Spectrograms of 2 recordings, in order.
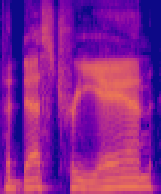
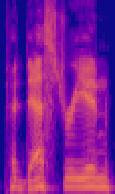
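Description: First: The stress falls on an unusual syllable. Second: The word has its usual stress pattern. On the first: "Just stressing different syllables" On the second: "Instead of pedestrian"

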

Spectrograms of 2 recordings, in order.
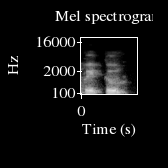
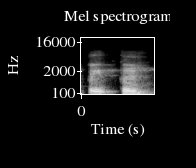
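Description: First: The final vowel is oral, not nasalized. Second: The final vowel is nasalized. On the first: It refers to breath or breathing. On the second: It refers to darkness.

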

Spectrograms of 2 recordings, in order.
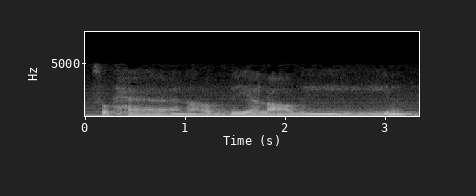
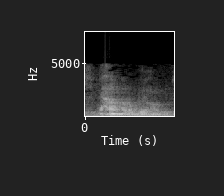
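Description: First: It is said slowly. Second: It is said fast.

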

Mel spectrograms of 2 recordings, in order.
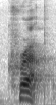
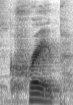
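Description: First: The word is said with a French pronunciation. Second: The word is said with an English pronunciation. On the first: The speaker calls it right. "This is the way they pronounce it in France" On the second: The speaker calls it wrong. "A lot of people mispronounce today's dish as crepe"

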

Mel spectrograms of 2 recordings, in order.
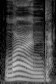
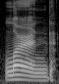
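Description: No difference in how they are said.

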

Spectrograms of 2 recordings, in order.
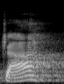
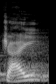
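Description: First: The word ends with an h sound. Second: The word ends without an h sound. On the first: This is the standard pronunciation. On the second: This is the Surti dialect pronunciation.

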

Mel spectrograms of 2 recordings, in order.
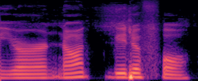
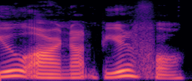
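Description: First: You are is shortened into one quick syllable. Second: You are is said as two separate words. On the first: This is the quicker, more common way to say it. "người ta sẽ đọc kiểu you're not beautiful cho nó nhanh" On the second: This way takes longer to say. "bốn chữ you are not beautiful thì nó hơi bị lâu"

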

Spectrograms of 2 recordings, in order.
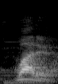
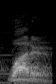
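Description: First: The middle consonant sounds like a D. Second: The middle consonant sounds like a D.

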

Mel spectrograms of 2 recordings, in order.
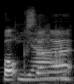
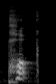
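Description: First: The first sound is a clear b. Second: The first sound is a clear p. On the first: "And it's not boxinger" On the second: "it's not a B and it's not a P. It's like a it's not poxinger"

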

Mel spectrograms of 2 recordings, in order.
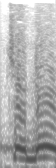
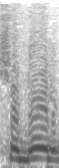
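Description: First: The word begins with a ch sound. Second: The word begins with a sh sound. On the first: The speaker calls it wrong. "इसको चेड्यूल नहीं बोलोगे" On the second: The speaker calls it right. "शे बोलोगे ना, तो शेड्यूल बोलोगे"

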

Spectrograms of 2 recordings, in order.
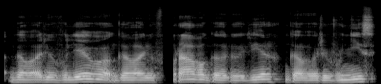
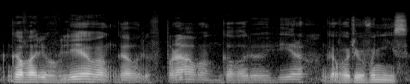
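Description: First: The loudness stays even in every direction. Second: The loudness changes as the head turns. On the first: "И вы практически слышите всегда одинаково" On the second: "Как происходит здесь?"

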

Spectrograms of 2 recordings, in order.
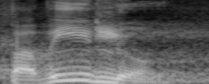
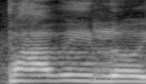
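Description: First: The stress is on the second syllable. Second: The stress is on the first syllable. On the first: This is how the speaker's country says it. "en otros países, como el mío, se pronuncia pabilo" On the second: This is how some countries say it. "en unos países se pronuncia pábilo"

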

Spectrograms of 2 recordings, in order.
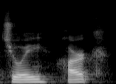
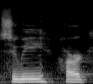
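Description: First: The first syllable sounds like choi. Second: The first syllable sounds like tsui. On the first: The speaker calls it right. "it's more like Choi Hark" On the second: The speaker calls it wrong. "who I did mispronounce last time"

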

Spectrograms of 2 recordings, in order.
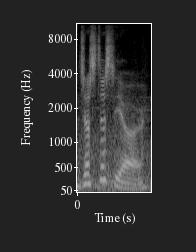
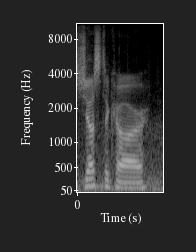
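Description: First: The word ends with a 'shar' sound. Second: The word ends with a 'car' sound. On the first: The speaker calls it right. "Oh yeah, Justiciar" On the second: The speaker calls it wrong. "I've always read it as Justicar"

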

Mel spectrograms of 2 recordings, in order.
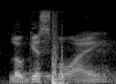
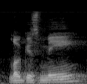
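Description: First: It is said in an Erasmian-style pronunciation. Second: It is said in a modern Greek pronunciation. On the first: "One can't get over an Erasmian pronunciation" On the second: "but logismi, is that right?"

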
